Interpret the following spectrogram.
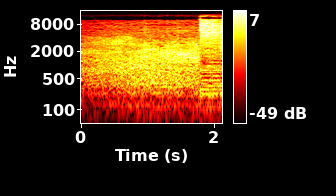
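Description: A vehicle's rushing noise swelling steadily louder, cut off suddenly by music near the end.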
